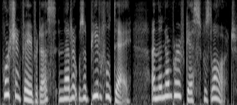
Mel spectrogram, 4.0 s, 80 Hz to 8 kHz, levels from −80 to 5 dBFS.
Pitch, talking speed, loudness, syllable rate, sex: 270 Hz, 260 wpm, -17 LUFS, 7.0 syllables/s, female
